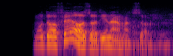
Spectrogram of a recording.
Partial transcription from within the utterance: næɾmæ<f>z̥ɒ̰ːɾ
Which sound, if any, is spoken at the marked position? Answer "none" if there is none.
f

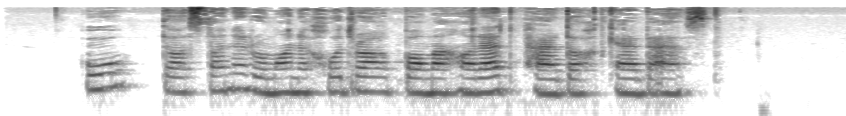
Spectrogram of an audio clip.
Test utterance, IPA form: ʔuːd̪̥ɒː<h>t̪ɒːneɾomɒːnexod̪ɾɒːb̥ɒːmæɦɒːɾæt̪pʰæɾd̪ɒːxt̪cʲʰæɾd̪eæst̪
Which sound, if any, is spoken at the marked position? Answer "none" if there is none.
s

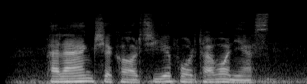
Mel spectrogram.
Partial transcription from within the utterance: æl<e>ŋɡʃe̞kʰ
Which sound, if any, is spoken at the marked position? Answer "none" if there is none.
æ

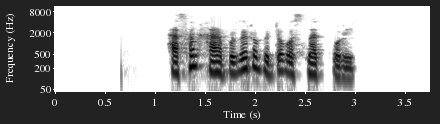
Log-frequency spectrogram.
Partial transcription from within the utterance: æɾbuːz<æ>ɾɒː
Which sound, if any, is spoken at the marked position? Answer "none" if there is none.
e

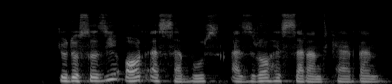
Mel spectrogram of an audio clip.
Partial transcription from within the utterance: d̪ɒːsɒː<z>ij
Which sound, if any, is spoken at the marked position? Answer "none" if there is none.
z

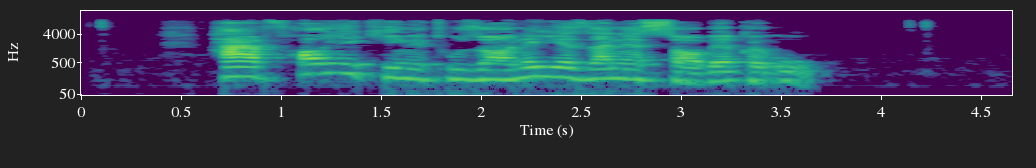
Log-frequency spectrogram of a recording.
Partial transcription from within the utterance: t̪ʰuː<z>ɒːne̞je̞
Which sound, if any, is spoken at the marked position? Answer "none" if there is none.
z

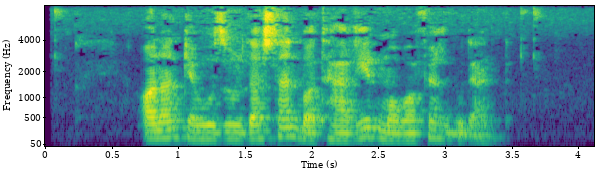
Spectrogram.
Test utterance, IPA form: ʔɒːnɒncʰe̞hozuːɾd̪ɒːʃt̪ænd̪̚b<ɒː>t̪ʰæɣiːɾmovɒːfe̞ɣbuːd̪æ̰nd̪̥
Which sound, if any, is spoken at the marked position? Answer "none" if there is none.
ɒː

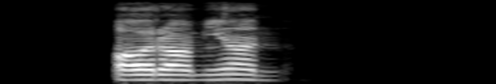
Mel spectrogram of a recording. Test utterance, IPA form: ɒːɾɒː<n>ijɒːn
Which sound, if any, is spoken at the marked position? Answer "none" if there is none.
m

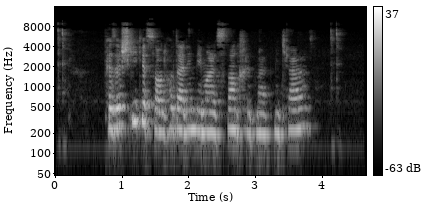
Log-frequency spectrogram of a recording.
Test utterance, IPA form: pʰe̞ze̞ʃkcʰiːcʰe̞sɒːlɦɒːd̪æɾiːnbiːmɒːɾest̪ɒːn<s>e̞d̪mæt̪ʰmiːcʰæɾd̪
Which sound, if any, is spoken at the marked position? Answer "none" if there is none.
x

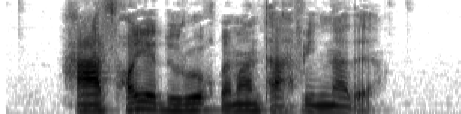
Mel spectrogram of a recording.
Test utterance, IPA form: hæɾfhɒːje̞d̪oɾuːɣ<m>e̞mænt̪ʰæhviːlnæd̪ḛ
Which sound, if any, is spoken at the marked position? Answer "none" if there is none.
b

